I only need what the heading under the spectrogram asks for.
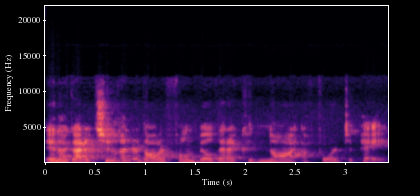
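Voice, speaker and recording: Speaking at a fairly quick pace, a woman has a medium pitch. She talks with a Portuguese accent. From Brazil. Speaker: keynote speaker, direct sales leader. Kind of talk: keynote speech.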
